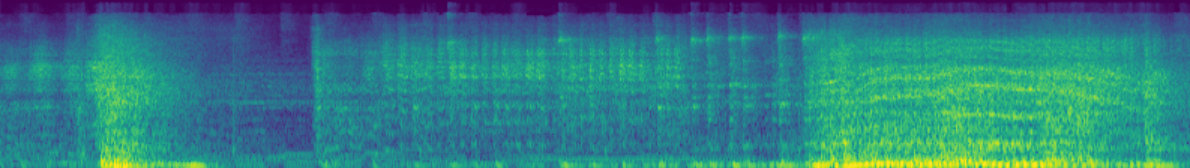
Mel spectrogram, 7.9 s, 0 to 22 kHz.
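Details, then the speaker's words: 1975 Jeep CJ-5 with a Chevy 383 V8 and a Weiand 6-71 supercharger, hot-wired with fresh gas poured in. The starter churns in uneven bursts but it never fires because the mechanical fuel pump isn't picking up fuel: crank, no start from fuel starvation. "basically the fuel pump should have picked up gas by now and it hasn't you would think it should have"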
